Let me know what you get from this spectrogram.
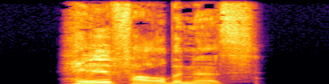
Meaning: strong/mixed nominative/accusative neuter singular of hellfarben
- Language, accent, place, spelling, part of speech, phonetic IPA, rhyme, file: German, Germany, Berlin, hellfarbenes, adjective, [ˈhɛlˌfaʁbənəs], -ɛlfaʁbənəs, De-hellfarbenes.ogg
